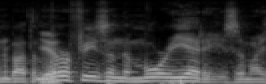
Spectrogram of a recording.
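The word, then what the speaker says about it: Morettis: We're talking about the Murphys and the Morietis. Am I saying it right? Moretti's, yeah.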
